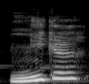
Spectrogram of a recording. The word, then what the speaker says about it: Nika: Sound effect pronounced Nika in Japanese.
